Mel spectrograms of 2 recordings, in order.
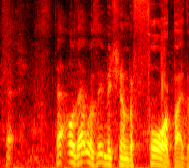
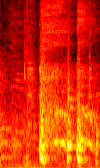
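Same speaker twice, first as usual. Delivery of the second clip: sharp dry cough; real cough. Real, not acted. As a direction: cough into the mic. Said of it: "I'm coughing a bit".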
